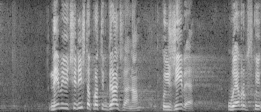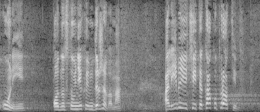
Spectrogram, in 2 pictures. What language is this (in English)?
Serbian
